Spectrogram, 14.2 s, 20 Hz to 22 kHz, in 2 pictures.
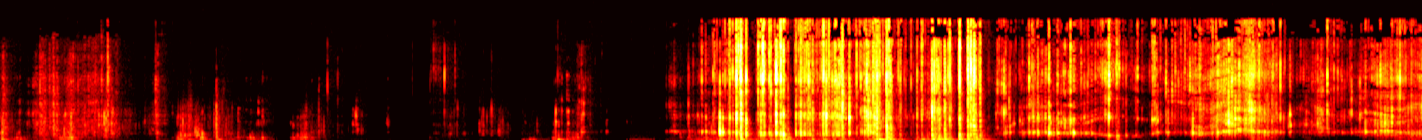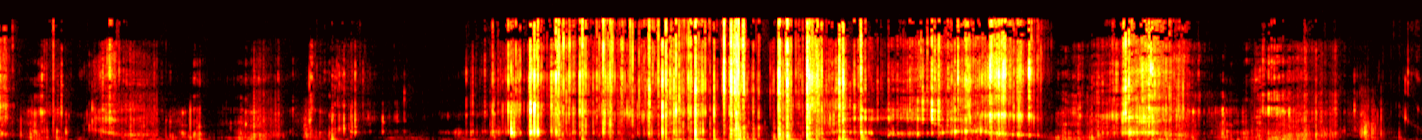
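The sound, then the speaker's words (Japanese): Crisp crunching of dried nori seaweed being bitten and chewed, in two dense bursts of brittle crackles separated by a short quiet pause, with no talking. “何より私さっきからバリバリ食べてるけど、これでなんと14キロカロリー、素晴らしいでしょ、海苔って。”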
